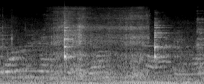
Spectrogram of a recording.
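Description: A spoon and chopsticks clinking and stirring against a soup bowl during eating, with a few sharp clinks that ring briefly.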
